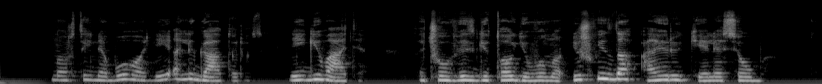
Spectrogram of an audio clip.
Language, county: Lithuanian, Vilnius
